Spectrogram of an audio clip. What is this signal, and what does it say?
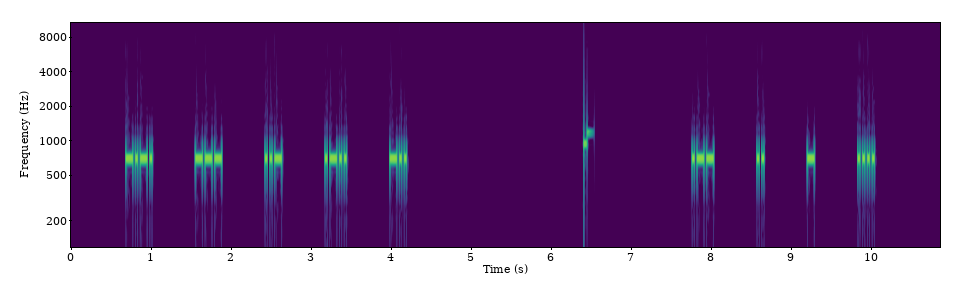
Morse code, heard as a keyed tone, about 40 wpm, spaced as for 14 wpm, 700 Hz. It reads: COULD WITH
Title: 6x Character Spacing - Top 100 Words - 40wpm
